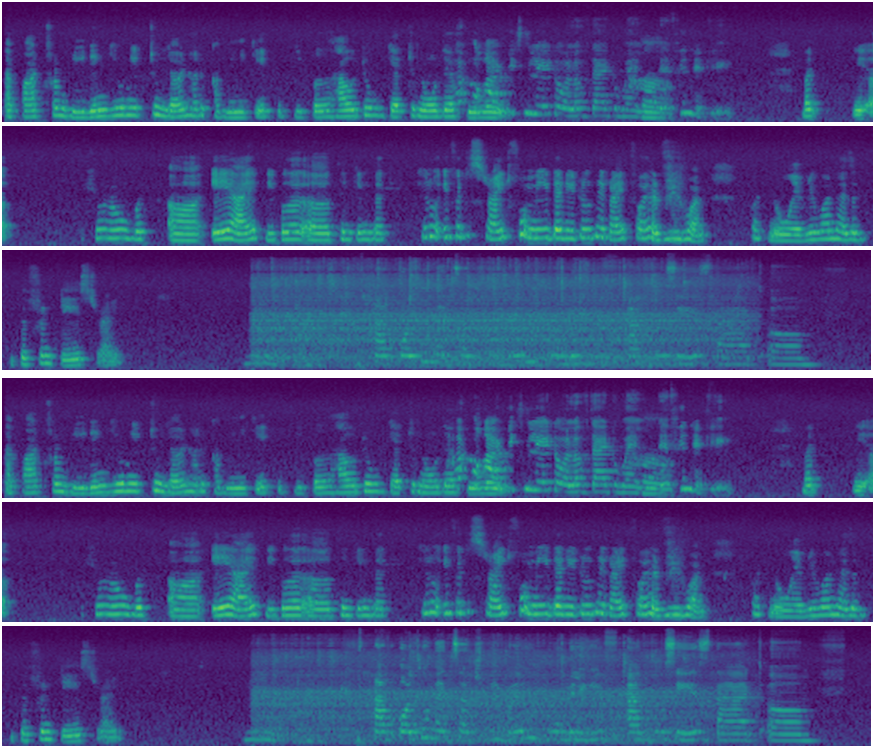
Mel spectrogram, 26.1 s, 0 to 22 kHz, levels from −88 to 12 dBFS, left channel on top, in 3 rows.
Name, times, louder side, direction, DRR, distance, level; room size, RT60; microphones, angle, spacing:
voice 1, 0.0-2.6 2.9-5.0 6.4-6.6 8.0-8.1 8.5-8.8 9.6-12.5 12.9-15.7 16.2-17.3 17.6-18.6, left 1 dB, 40° left, 0.7 m, -24 dB
voice 2, 4.5-7.3 19.8-20.2 20.9-25.6, right 5 dB, 40° right, 0.4 m, -33 dB
sound 1, 19.9-25.0, left 3 dB, 90° left, 1.2 m, -38 dB
2.6 x 2.1 x 2.7 m
head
